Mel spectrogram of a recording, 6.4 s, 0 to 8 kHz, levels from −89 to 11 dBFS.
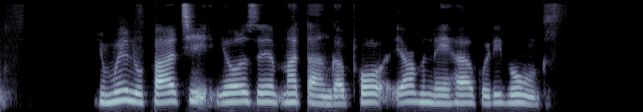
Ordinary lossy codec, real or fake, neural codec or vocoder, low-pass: MP3, 48 kbps; fake; codec, 16 kHz, 1 kbps, X-Codec, HuBERT features, trained on LibriSpeech; 7.2 kHz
